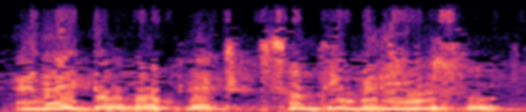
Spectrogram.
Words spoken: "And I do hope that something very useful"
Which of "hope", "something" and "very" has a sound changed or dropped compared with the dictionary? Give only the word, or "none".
something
